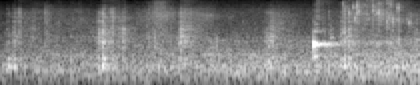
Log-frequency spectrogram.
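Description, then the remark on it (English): Water splashes and trickles into a cup in a few uneven bursts as a drink of water is poured, with a sharp clink partway through followed by a steadier pour. No one speaks. “All this water talk is making me... Juice or something else? I think water is fine.”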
